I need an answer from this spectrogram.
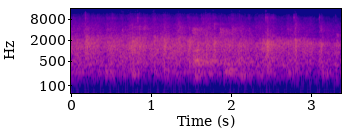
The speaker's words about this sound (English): And so they gave us an extra gift, and then two other people who I don't know also gave extra gifts, so that now we have enough to carpet the church. And so next Sunday, after the service, you can, yeah, do clap, thank you.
